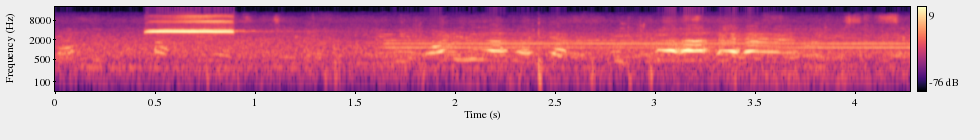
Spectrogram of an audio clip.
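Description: A referee's pea whistle blown once, a short loud blast about half a second in, signalling the restart of play. Shouting voices follow.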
